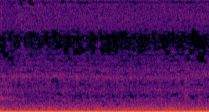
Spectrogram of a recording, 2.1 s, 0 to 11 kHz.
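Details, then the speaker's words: 2009 Ford Mondeo Mk4 2.0 TDCi diesel, started cold: heavy uneven low rumble at idle, strong vibration shaking the belt and car that does not go away as it warms; dual-mass flywheel fault. "Так у нас Ford Mondeo і є така проблемка Ford Mondeo 2009 року мій це моє авто 2.0 тдці двигун є така проблемка появилась вібрація на холостих обертах"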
